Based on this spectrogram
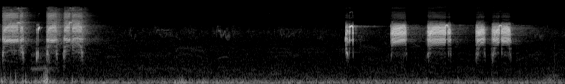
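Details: Kala teetar, or black francolin, calling to stir a kept bird into calling for chakri: two rasping bursts, a pause of over two seconds, then a fast run of five loud, scratchy notes.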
